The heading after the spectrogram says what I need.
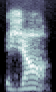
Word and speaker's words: Jean: அவரோட உண்மையான பேர் வந்து ஜான் பேப்டிஸ்ட் பொக்விலின், அதாவது JEAN, அது வந்து ஜான் அப்படின்னு ப்ரொனவுன்ஸ் பண்றோம்.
